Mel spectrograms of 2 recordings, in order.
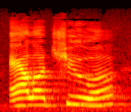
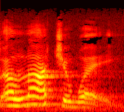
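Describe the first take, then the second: First: The name ends with an 'uh' sound. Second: The name ends with an 'ay' sound. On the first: This is how outsiders say it. The speaker calls it wrong. "Yankees and strangers call it Alachua" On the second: This is how long-time locals say it. The speaker calls it right. "it is Alachuay"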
